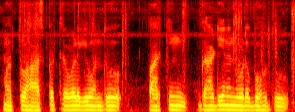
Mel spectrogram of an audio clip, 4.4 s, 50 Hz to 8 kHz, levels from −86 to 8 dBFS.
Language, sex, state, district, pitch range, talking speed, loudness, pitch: Kannada, male, Karnataka, Koppal, 105-115 Hz, 95 wpm, -16 LUFS, 110 Hz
